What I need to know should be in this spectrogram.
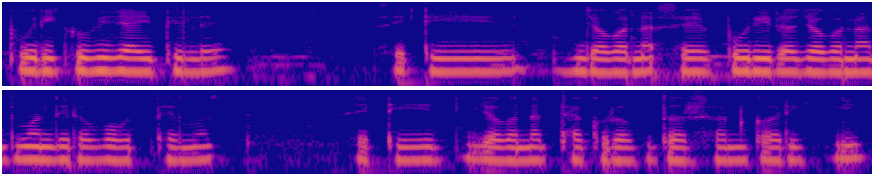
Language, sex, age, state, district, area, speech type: Odia, female, 18-30, Odisha, Mayurbhanj, rural, spontaneous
